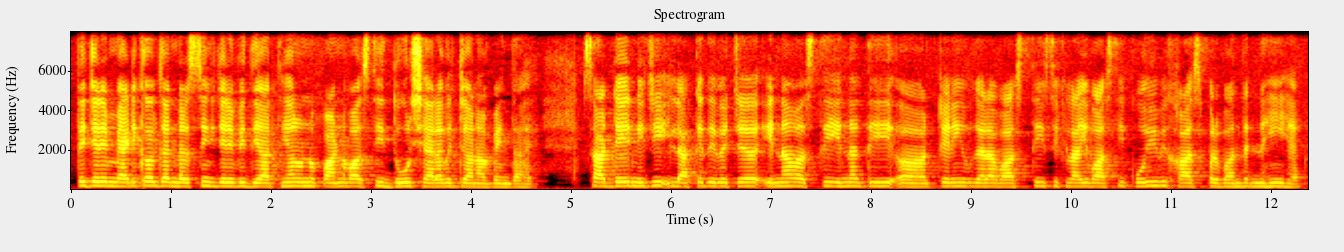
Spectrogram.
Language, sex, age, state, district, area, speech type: Punjabi, female, 30-45, Punjab, Tarn Taran, urban, spontaneous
